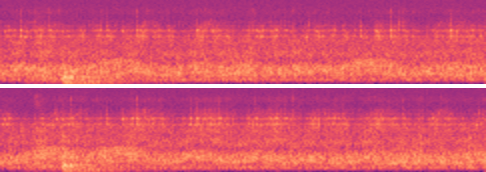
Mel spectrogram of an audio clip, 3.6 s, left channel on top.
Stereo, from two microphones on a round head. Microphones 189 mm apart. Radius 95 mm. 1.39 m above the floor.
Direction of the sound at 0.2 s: 40° right (ahead or behind).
